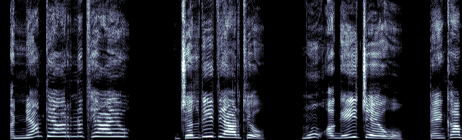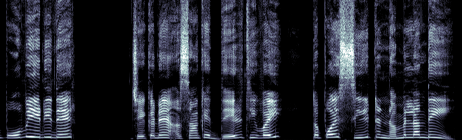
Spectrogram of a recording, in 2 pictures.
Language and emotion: Sindhi, angry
